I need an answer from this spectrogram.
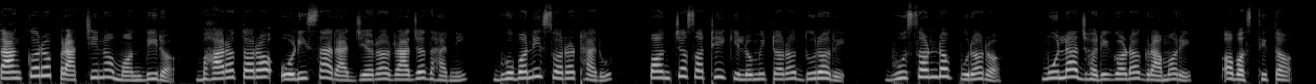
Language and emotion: Odia, neutral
